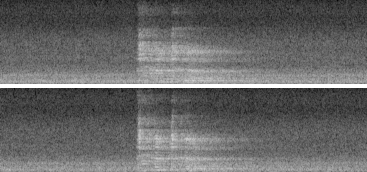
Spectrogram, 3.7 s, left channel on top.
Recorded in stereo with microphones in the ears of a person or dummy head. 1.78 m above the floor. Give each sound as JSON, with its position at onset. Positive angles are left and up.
{"t": 1.4, "sound": "a cough", "side_deg": -45, "distance_m": 5.5}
